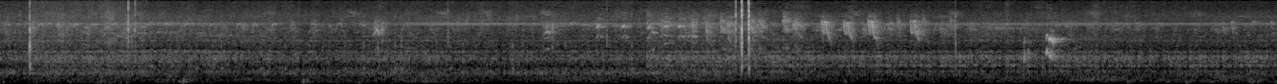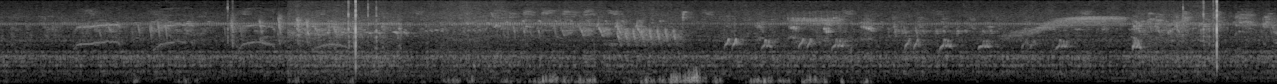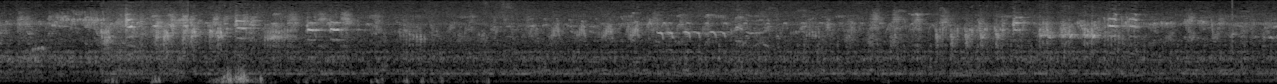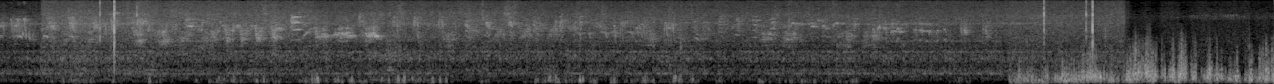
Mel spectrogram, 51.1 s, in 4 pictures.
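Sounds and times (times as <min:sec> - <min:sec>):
wild birds chirping: 0:00.0 - 0:49.4
sharp clicks: 0:07.2 - 0:07.6, 0:16.2 - 0:16.6, 0:24.7 - 0:25.1, 0:39.2 - 0:39.6.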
